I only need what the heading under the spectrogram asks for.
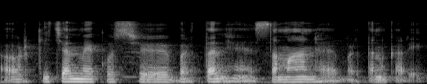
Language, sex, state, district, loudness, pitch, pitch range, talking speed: Hindi, female, Bihar, Patna, -21 LUFS, 120 Hz, 115-130 Hz, 140 wpm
